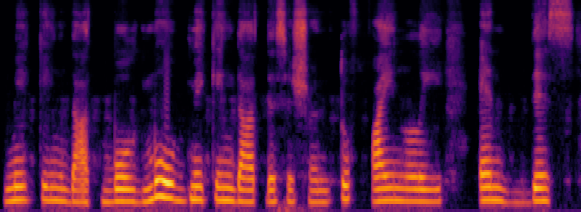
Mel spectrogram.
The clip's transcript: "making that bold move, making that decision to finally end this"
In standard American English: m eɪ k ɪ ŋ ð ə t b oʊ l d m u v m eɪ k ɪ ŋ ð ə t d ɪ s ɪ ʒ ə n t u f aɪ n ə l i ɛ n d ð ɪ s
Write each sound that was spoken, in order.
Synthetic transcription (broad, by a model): m eɪ k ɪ ŋ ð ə t b oʊ l d m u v m eɪ k ɪ ŋ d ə t d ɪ s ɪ ʃ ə n t u f aɪ n ə l i ɛ n d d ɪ s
